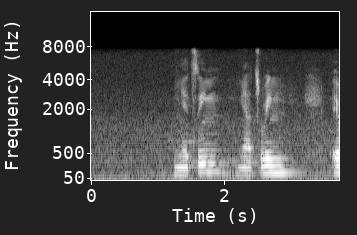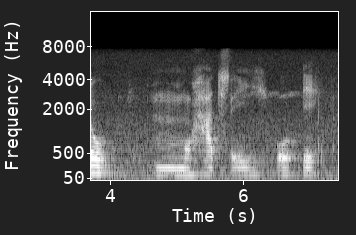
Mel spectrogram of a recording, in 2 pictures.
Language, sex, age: Southern Sotho, male, 22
